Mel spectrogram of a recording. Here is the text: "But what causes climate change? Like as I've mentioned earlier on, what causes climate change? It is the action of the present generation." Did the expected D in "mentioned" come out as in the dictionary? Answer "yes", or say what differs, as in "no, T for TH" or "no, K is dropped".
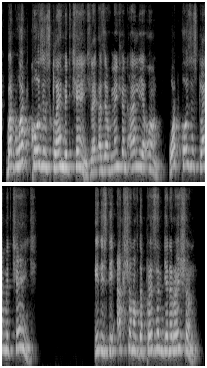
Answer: yes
